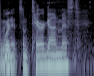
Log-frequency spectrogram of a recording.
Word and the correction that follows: Terrigen: The Terrigen.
